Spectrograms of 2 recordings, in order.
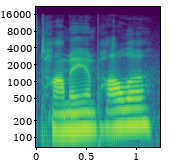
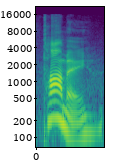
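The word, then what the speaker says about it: Tame Impala: honest talk from lasso I thought I was pronounce tomame Impala for like two years cuz like Impala okay you pronounce Impala like Impala so it's tamey it's just a name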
